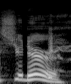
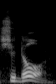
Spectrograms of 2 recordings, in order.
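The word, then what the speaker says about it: Shedeur: It's not Shadur. Shadur. It's not Shadur. Let me see what we got here. Okay. At least more like Shadore.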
